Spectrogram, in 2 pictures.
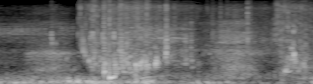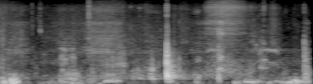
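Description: Irregular rubbing, rustling and knocking from a fly rod and fly line being handled aboard a kayak. It includes a few sharp clicks, the loudest of them about three-quarters of the way through.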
